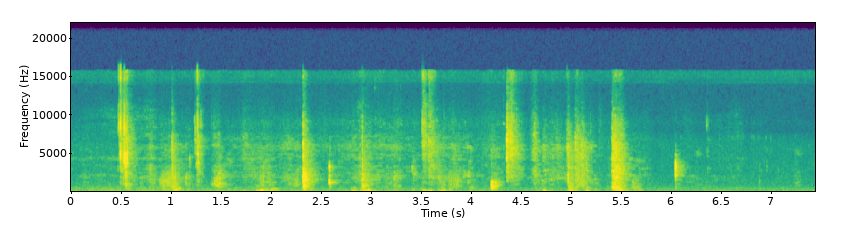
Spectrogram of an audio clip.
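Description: Close-up chewing of a mouthful of cupcake: a run of short wet mouth smacks and clicks that stops about six seconds in.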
